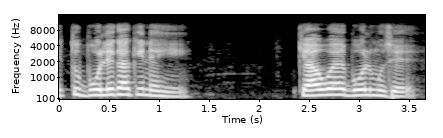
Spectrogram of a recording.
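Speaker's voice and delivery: demanding. Acted. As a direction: make him answer you now. Shruti demanding an answer.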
